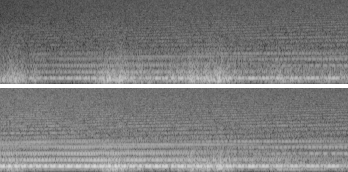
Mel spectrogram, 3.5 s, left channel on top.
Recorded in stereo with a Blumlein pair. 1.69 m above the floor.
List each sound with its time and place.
0.0 s a drone: 50° right; by 3.5 s 75° right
